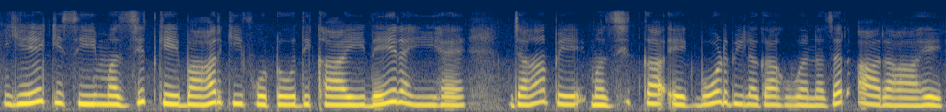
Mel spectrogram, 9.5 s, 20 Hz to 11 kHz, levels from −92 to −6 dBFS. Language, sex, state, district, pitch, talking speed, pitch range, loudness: Hindi, female, Rajasthan, Jaipur, 250 Hz, 150 wpm, 235-275 Hz, -12 LUFS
